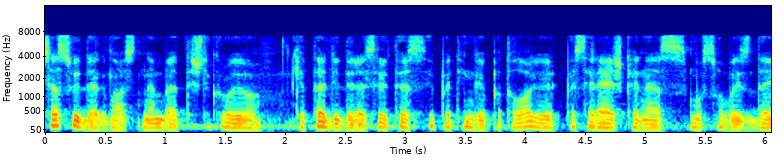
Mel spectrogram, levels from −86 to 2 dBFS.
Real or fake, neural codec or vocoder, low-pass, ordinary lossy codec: real; none; 7.2 kHz; AAC, 48 kbps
